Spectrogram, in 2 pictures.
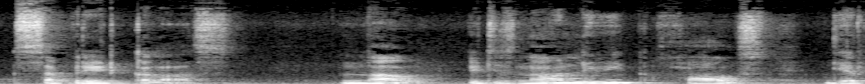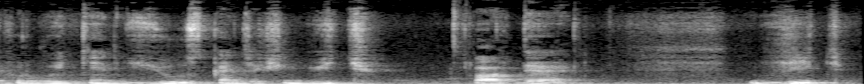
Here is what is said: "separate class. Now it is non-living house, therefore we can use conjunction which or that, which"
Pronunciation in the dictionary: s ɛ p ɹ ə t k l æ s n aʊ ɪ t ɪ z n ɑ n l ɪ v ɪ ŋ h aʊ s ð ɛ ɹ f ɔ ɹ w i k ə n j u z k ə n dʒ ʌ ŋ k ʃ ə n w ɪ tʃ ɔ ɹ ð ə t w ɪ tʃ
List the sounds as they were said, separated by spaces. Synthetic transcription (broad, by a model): s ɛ p ɹ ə t k l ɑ s n aʊ ɪ t ɪ z n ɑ l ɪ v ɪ ŋ h aʊ s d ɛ ɹ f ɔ ɹ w i k ə n j u z k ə n dʒ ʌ k ʃ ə n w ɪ tʃ ɔ ɹ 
